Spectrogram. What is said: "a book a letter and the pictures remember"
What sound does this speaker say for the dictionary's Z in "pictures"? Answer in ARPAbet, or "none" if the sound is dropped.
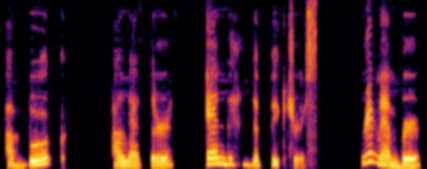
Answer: S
